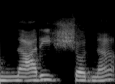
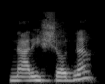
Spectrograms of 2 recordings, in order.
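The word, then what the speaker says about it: nadi shodhana: bastrika which is a fast belly breath um it's spelled b-h-a-s-t-r-i-k-a bastrika um and that's a yogi breath then there's something called Nadi shodna also Yogi breath which is a slower breathing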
